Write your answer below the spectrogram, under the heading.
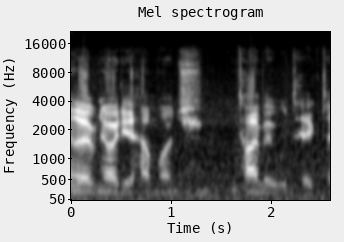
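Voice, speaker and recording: A man talks at a fairly quick pace, with noticeable background noise present. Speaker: gaming let's play youtuber. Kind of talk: gameplay commentary. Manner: monotone.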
